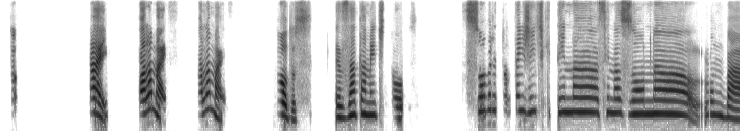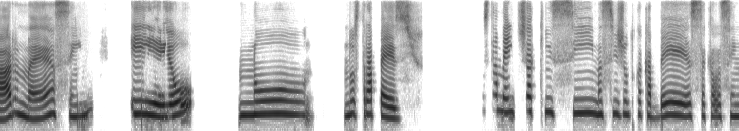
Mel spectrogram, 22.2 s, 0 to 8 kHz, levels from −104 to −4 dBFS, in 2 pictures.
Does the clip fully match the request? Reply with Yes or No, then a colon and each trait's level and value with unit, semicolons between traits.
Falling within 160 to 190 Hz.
No: very high, 275 Hz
